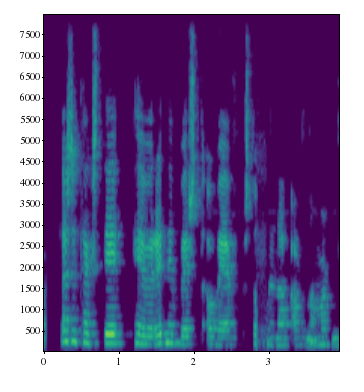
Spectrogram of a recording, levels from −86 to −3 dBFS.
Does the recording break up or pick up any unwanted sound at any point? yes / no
yes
